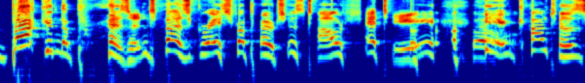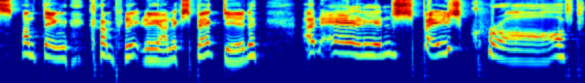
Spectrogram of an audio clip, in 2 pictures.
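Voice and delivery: put-on English accent in narrator style. Reading a story recap aloud after a listener asks for it, in a fake English accent. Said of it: "Should I do the English, like the fake English again?".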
